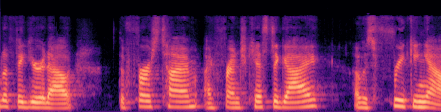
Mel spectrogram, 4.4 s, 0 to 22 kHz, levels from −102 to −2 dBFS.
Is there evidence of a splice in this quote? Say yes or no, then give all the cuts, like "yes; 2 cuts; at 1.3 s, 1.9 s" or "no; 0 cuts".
yes; 1 cut; at 1.0 s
